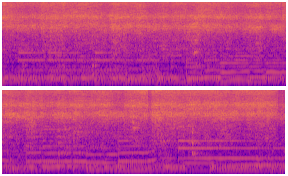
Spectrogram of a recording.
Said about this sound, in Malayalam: വെളുത്തുള്ളി കുറച്ചിട്ട് ചില്ലി സോസ് ഒഴിച്ചെടുക്കാം.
